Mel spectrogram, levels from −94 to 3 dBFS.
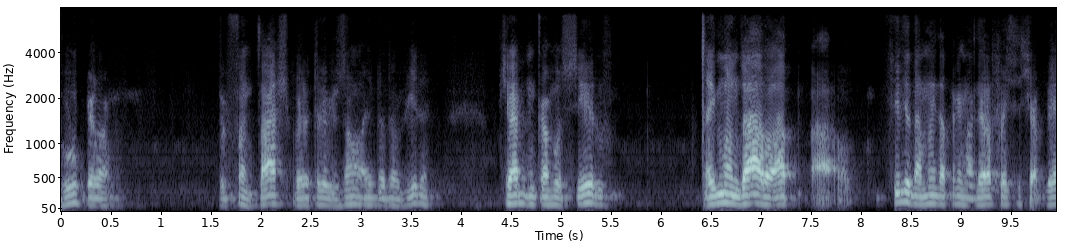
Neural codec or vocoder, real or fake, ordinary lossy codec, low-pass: codec, 16 kHz, 2 kbps, FreqCodec, smaller model; fake; Opus, 64 kbps; 7.2 kHz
